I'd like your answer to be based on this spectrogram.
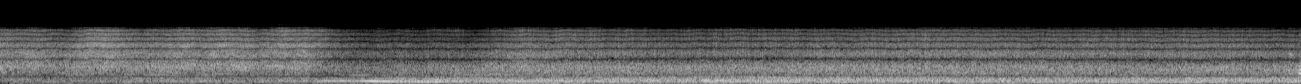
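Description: Stock cars racing at Darlington in the 1970 NASCAR Rebel 400, a steady, loud engine roar with continuous droning harmonics throughout, heard as an old radio broadcast.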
